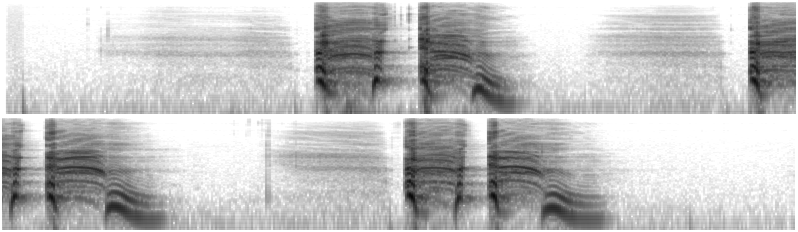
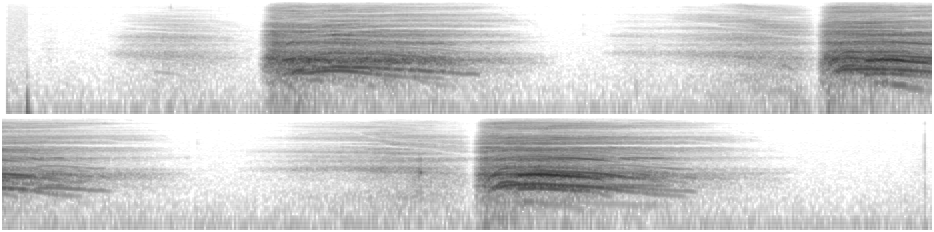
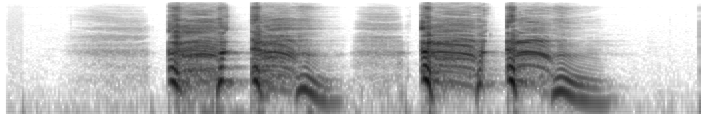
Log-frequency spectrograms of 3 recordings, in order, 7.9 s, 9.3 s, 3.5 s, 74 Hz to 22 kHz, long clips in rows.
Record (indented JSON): {
  "three_cough_length": "7.9 s",
  "three_cough_amplitude": 32767,
  "three_cough_signal_mean_std_ratio": 0.38,
  "exhalation_length": "9.3 s",
  "exhalation_amplitude": 4226,
  "exhalation_signal_mean_std_ratio": 0.42,
  "cough_length": "3.5 s",
  "cough_amplitude": 28105,
  "cough_signal_mean_std_ratio": 0.45,
  "survey_phase": "beta (2021-08-13 to 2022-03-07)",
  "age": "18-44",
  "gender": "Female",
  "wearing_mask": "No",
  "symptom_fatigue": true,
  "symptom_onset": "5 days",
  "smoker_status": "Current smoker (1 to 10 cigarettes per day)",
  "respiratory_condition_asthma": true,
  "respiratory_condition_other": false,
  "recruitment_source": "REACT",
  "submission_delay": "0 days",
  "covid_test_result": "Negative",
  "covid_test_method": "RT-qPCR",
  "influenza_a_test_result": "Unknown/Void",
  "influenza_b_test_result": "Unknown/Void"
}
